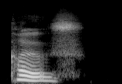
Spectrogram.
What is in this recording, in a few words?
"close" verb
